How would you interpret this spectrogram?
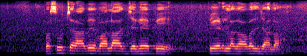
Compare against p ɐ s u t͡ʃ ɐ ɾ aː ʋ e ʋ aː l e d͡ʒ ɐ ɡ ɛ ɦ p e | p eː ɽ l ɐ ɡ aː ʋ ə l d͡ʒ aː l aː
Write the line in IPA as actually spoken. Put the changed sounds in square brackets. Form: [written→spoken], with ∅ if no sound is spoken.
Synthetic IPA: p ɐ s u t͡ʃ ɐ ɾ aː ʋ e ʋ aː l [e→a] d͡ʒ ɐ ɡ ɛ ɦ p e | p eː ɽ l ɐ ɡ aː ʋ ə l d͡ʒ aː l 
